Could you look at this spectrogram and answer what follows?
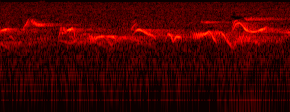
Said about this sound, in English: Feathered winged creatures flapped their wings overhead and chirped pleasantly.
